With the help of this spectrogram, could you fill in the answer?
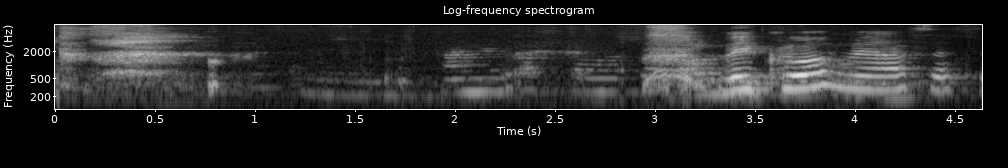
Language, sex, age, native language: Icelandic, female, 10, Icelandic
